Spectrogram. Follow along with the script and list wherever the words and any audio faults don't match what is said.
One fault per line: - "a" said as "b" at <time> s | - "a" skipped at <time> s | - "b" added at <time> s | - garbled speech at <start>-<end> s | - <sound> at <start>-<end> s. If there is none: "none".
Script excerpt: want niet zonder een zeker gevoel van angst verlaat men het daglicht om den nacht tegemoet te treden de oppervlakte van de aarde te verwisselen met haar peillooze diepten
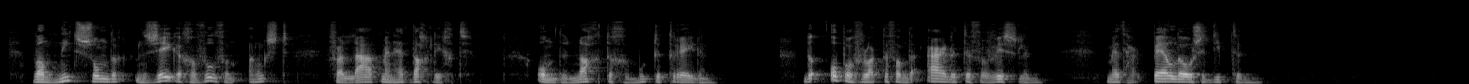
none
